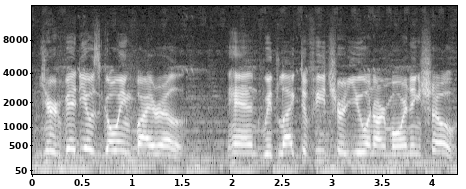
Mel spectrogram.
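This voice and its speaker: High-pitched, hesitant TV staffer. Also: male voice, fairly even intonation, measured pace, bright, forceful tone. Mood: polite, eager. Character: hesitant morning TV show staffer phoning. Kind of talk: Filipino radio drama acting. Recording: music behind the voice.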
